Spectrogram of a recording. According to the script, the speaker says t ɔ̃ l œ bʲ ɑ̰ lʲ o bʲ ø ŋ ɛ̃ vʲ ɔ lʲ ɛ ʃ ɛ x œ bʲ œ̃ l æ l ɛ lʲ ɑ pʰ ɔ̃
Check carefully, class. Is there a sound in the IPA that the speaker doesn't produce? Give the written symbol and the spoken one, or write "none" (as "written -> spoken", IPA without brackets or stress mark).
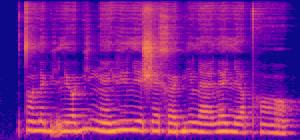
o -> ɔ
